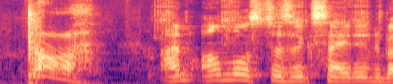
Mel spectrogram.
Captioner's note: grunting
